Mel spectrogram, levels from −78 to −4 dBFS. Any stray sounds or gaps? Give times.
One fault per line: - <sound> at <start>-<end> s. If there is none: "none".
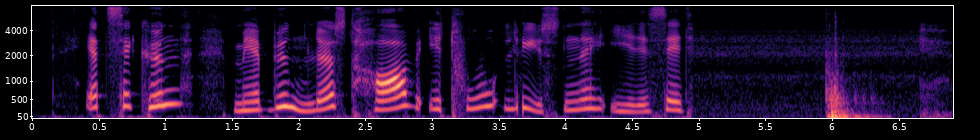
- dropout at 3.6-3.7 s
- thud at 6.0-6.5 s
